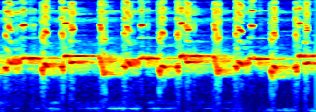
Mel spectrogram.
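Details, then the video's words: Yellow-vented bulbul song meant to provoke other bulbuls into singing: a loud, continuous run of bubbling whistled phrases, each ending in a dipping slur, repeated several times a second. "trucukan gacor TARUNG ROPEL PANJANG pancingan trucukan agar bunyi"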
